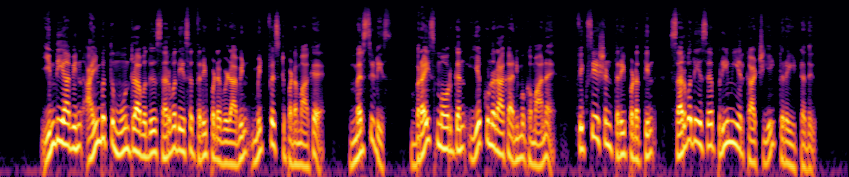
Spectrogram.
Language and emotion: Tamil, neutral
